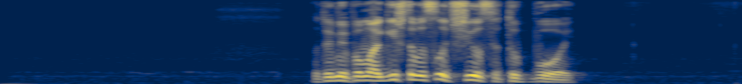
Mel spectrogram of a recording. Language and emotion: Russian, angry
